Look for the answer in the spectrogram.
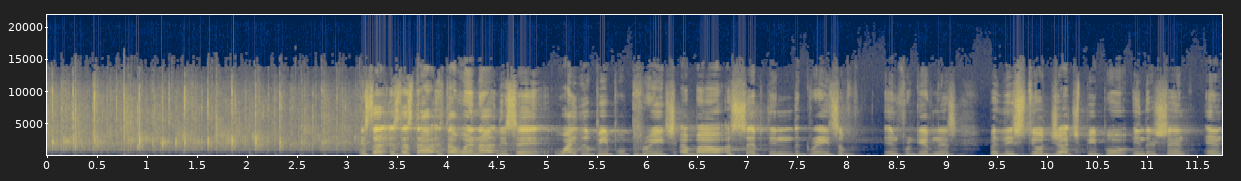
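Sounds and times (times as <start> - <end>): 
audience applause at a question-and-answer session: 0.0 - 3.5
speech: 3.1 - 11.7.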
